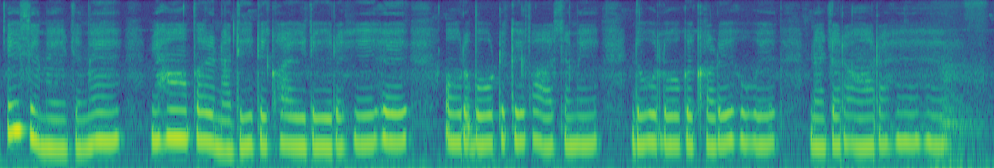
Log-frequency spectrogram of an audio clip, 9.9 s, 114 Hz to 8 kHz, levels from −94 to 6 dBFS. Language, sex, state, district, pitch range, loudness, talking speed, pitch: Hindi, female, Rajasthan, Jaipur, 210-230 Hz, -17 LUFS, 140 wpm, 220 Hz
